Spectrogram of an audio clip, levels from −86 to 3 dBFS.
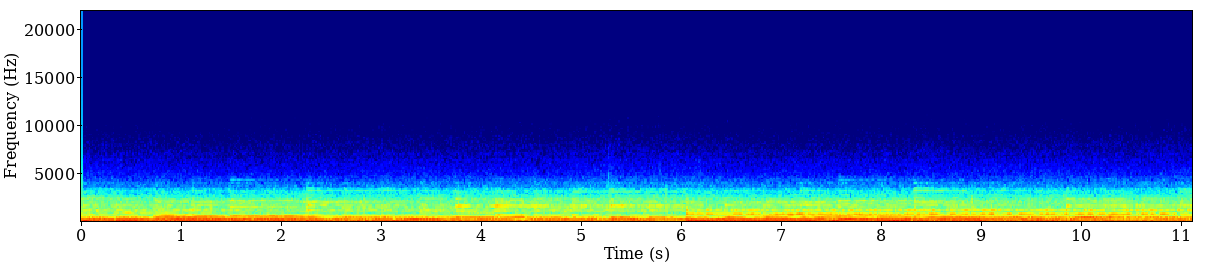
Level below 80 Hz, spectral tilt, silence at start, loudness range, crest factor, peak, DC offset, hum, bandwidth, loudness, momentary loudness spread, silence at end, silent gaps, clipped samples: -24 dBFS; -11 dB/octave; 0 s; 3 LU; 10 dB; -6 dBFS; under 0.1%; none; 4.8 kHz; -15 LUFS; 4 LU; 0 s; none; under 0.1%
